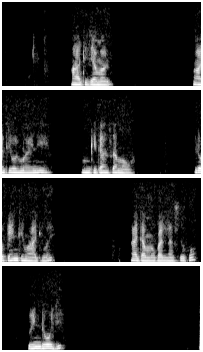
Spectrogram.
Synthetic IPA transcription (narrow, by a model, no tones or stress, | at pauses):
maːdid͡ʒaman | maːdijɔlmajni | uŋɡidansamawa | ɛɗɔpentimaːdimaj | adamːɔɡalnasukɔ | windod͡ʒi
